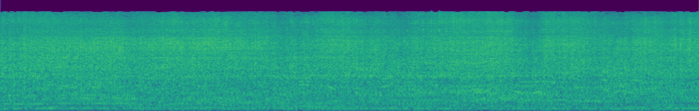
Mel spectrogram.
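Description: Demolition derby cars' engines running and revving together in the arena, a steady mechanical din.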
